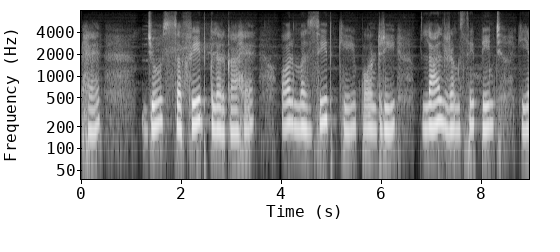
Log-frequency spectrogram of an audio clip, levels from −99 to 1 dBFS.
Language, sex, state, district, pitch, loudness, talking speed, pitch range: Hindi, female, Uttar Pradesh, Jyotiba Phule Nagar, 195 Hz, -17 LUFS, 105 wpm, 185-210 Hz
